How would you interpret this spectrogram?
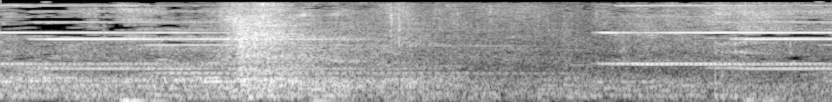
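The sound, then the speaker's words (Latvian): A parliament chamber bell, called for by the chair before a first-reading vote on a bill, rings in a steady, continuous electric tone for several seconds, with a low murmur of voices and a few soft thumps underneath. “Lūdzu zvanu.”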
